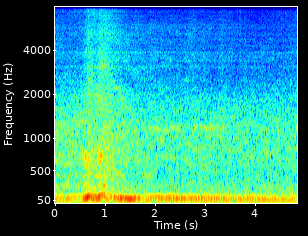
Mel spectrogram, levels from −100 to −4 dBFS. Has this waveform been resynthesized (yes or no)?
yes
